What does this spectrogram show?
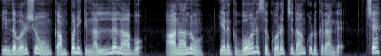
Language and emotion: Tamil, sad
